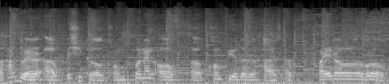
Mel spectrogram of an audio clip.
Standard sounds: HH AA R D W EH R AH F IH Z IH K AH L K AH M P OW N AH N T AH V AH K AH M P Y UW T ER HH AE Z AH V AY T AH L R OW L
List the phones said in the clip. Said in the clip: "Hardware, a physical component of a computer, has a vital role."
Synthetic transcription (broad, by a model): HH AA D W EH R AH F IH S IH K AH L K AH M P OW N AH N T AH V AH K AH M P Y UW T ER HH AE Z AH F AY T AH L R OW L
